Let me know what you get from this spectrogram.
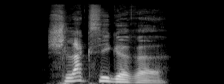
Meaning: inflection of schlaksig: 1. strong/mixed nominative/accusative feminine singular comparative degree 2. strong nominative/accusative plural comparative degree
- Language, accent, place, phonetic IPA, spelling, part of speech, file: German, Germany, Berlin, [ˈʃlaːksɪɡəʁə], schlaksigere, adjective, De-schlaksigere.ogg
